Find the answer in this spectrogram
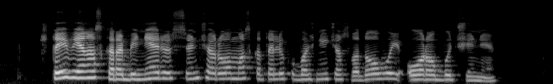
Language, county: Lithuanian, Panevėžys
